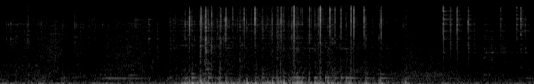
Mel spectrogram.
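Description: Fingernails scratch across the string mesh and metal frame of a badminton racket held over a microphone. After a quiet, hissy start, rapid irregular bursts of bright, dry scratching clicks build up with a soft low rumble and a faint steady hum underneath. The scratches then thin out to a few sharp ticks at the end.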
